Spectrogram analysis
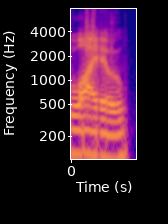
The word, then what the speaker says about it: Lio: at Lio Convoy, and it's pronounced Lio, guys. Just saying. Yeah, it's always been. Yeah. Yeah. I said Leo in the beginning, but that's because you don't.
